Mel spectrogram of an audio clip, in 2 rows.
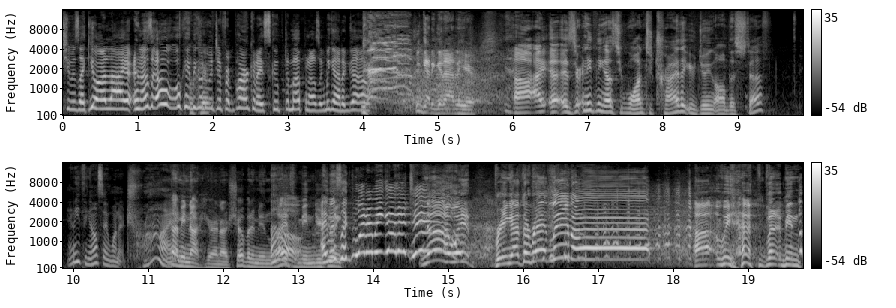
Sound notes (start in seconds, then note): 4.0 laughter; 17.5 laughter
